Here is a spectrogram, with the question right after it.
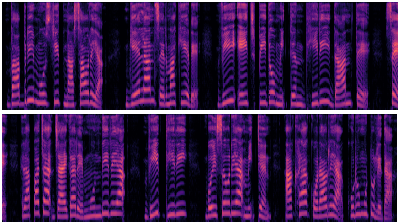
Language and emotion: Santali, neutral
